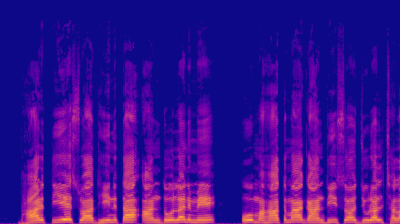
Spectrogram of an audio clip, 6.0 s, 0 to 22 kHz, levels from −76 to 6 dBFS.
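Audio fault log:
No audible faults found.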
